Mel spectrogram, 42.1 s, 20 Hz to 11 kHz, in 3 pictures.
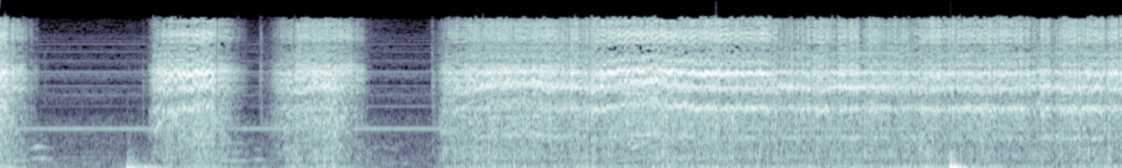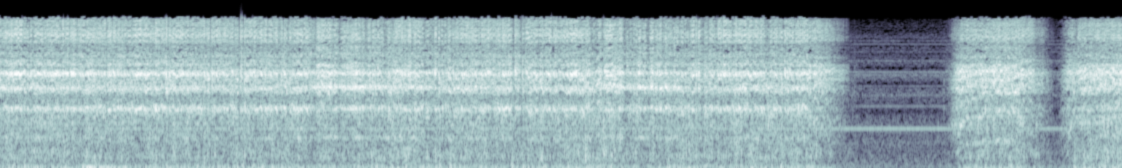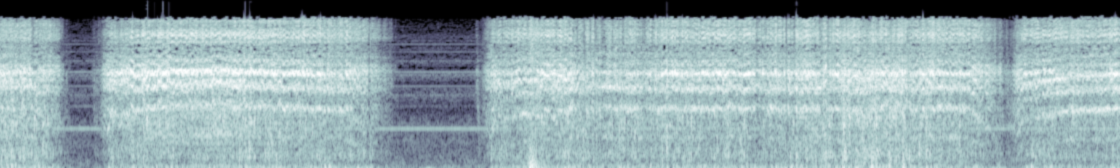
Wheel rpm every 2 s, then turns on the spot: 40, 70, 40, 150, 160, 160, 160, 170, 160, 160, 160, 160, 40, 80, 80, 150, 60, 120, 160, 160, 110.
4-6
